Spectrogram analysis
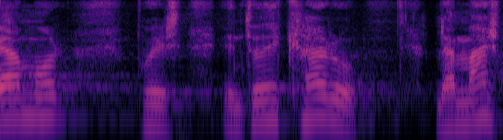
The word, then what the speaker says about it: Amorth: España allá en Roma se dice Don gabriele amor Ah el acento en la a pero aquí en España decimos Don Gabriel Amor amor sin la H incluso sin la H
